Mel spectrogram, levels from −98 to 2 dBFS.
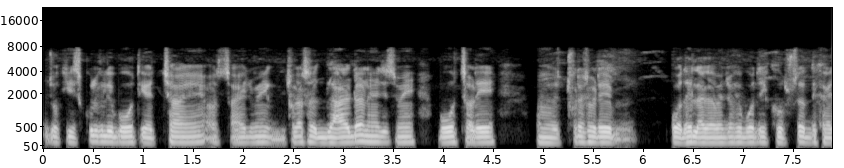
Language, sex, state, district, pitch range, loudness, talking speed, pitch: Hindi, male, Chhattisgarh, Raigarh, 115-120 Hz, -18 LUFS, 220 wpm, 115 Hz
